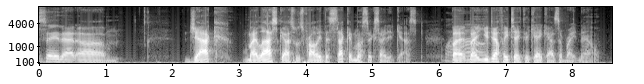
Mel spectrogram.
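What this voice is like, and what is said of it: Congested, fading voice with sniffles. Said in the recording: “I'm sick. I have a stuffy nose, a runny nose, and my voice is going away a little bit... the occasional sniffle or an extra noticeable mouth breathing”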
